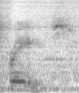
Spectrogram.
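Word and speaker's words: Frias: a strike over to freeze f r i i pronounced freeze John lwig part of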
